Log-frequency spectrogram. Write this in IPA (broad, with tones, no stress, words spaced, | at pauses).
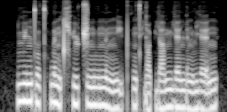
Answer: ly˥nt̪o˨ʊ̯t̪ʰwə˥˩n t͡ɕʰy˧˥ʈ͡ʂɻ̩˧ n̪u˥n̪ə˥˩n n̪ḭ˨˩pʰʊ˦ŋt̪ʰjɑ˩ʊ̯pjä˧˥ mjɛ˥n̪ɥɛ˨n ljɛ̰˨˩˦n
